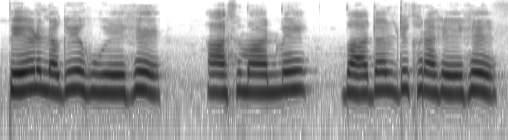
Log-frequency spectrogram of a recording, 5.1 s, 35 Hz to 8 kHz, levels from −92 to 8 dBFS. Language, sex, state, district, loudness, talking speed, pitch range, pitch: Hindi, female, Madhya Pradesh, Bhopal, -14 LUFS, 120 wpm, 225-245 Hz, 230 Hz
